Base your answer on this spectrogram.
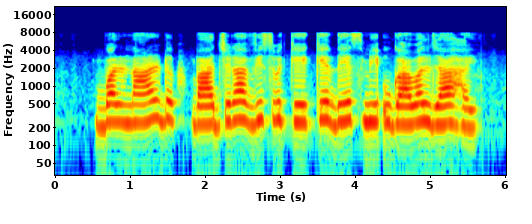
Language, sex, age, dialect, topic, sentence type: Magahi, female, 25-30, Southern, agriculture, statement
